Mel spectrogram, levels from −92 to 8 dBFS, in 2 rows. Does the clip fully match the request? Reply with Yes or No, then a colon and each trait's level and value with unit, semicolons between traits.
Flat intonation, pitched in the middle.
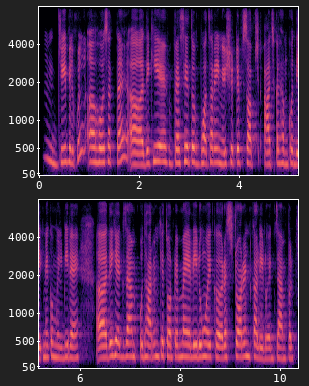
No: narrow, 2.2 semitones; high, 230 Hz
